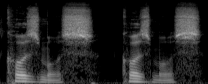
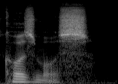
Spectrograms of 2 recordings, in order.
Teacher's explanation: because the first sema in the word is followed by a me, it takes a Z sound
